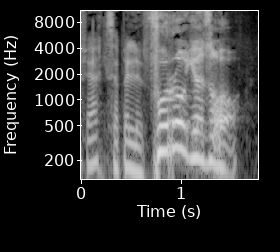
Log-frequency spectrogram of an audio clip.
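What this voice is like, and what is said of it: Mock Japanese accent on a word. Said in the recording (French): “Là, j'ai fait un accent japonais.”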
